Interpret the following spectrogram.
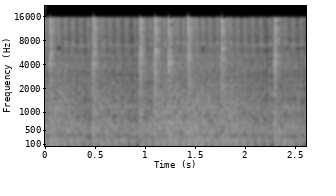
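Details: Yard Machines mower bought as a non-starter, rough, uneven running with sharp pops on startup; owner suspects the carburetor, which was not removed for proper cleaning.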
